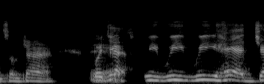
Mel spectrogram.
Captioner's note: laughing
